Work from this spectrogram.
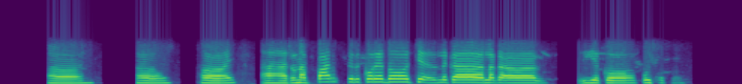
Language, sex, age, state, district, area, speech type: Santali, female, 30-45, Jharkhand, East Singhbhum, rural, conversation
